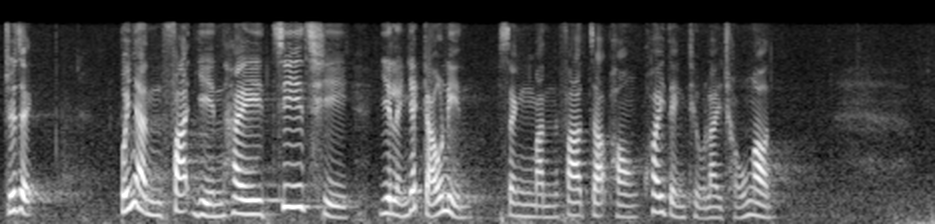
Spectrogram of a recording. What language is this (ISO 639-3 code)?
yue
